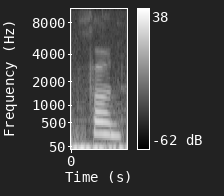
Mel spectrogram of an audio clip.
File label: "fun", English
